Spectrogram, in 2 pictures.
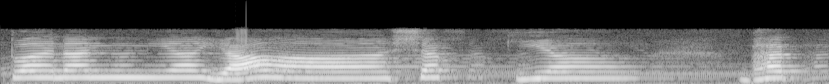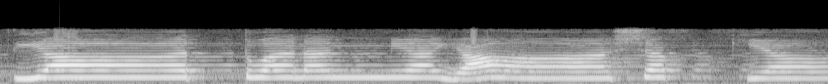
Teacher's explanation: ತ್ವನನ್ಯ ನ ಮೇಲೆ ಆಘಾತ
